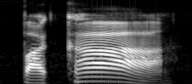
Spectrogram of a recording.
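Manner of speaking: пока with stress on the second, final syllable.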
